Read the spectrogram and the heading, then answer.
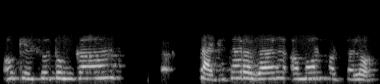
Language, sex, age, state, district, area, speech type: Goan Konkani, female, 18-30, Goa, Murmgao, urban, conversation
